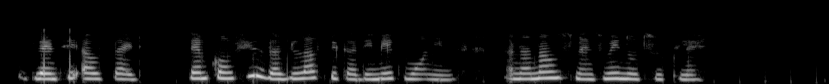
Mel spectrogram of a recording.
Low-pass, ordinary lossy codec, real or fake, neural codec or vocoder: 5.4 kHz; none; real; none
